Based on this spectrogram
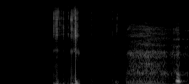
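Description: Crunching of peanut butter-filled pretzels being bitten and chewed: a couple of sharp, faint crunches close together, then softer chewing noise.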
